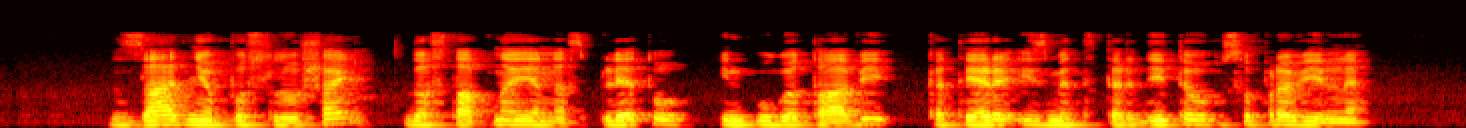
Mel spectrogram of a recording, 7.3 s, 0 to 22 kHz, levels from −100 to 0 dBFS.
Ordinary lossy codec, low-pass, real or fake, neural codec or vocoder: none; 7.2 kHz; real; none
